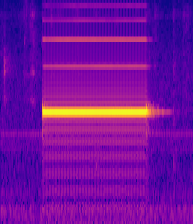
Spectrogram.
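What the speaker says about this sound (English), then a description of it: "I set the alarm so I wouldn't forget the yeast." A single electronic timer alarm beeps as a reminder while yeast proofs for low-carb buns in a home kitchen, sounding one steady, loud, high-pitched tone for about a second before cutting off, with no talking.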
